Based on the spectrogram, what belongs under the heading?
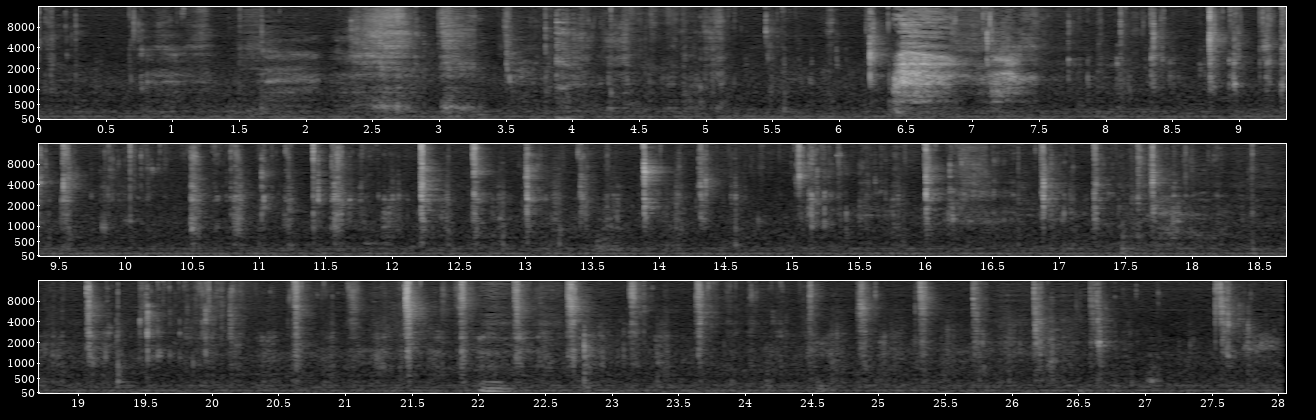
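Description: Close-miked mukbang eating: wet chewing and lip-smacking clicks, many small ones in quick succession. Louder slurps come as spoonfuls of yukgaejang noodles and soup go in, the loudest about six and a half seconds in.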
